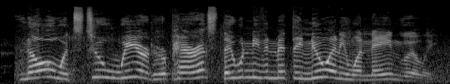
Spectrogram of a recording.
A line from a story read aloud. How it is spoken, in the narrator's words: Larry yells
